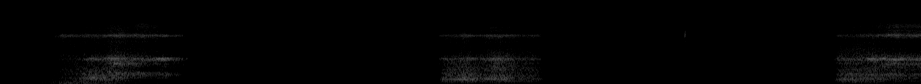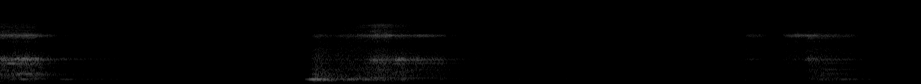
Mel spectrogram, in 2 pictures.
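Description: Loud rasping breaths about every four seconds, harsh on each in-breath; heavy snoring from a sound-effect recording.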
